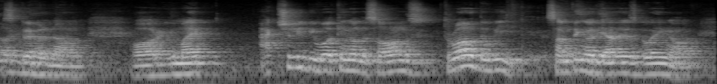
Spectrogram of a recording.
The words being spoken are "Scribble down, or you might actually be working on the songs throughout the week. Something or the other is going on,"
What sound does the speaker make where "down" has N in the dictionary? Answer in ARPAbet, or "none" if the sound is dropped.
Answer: N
